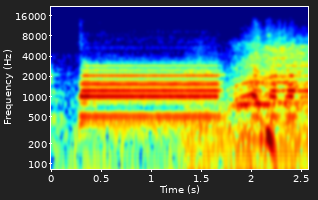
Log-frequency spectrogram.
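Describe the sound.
A truck sounds a long, steady horn blast as it passes close by a bus, holding one bright tone for over a second before giving way to rough, rumbling road noise.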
